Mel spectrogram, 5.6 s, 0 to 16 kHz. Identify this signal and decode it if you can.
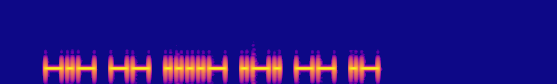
Morse code, heard as a keyed tone, about 22 wpm, 700 Hz. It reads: KM4RMA
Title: USA Call Signs - 6 Characters - Repeated 2x - 22wpm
